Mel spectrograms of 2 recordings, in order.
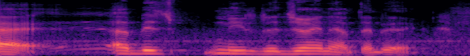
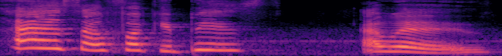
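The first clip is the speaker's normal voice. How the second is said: worked-up outburst; 11 semitones higher, 6 dB louder than usual. Real, not acted. Still worked up after laughing.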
